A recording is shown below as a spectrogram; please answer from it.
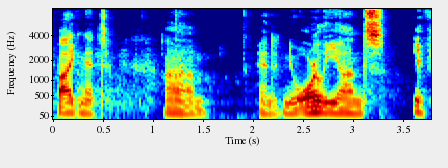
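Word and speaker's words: beignet: antagonize and you know poke the bear it's pronounced bagnet um and new orleans if you would kindly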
